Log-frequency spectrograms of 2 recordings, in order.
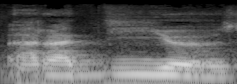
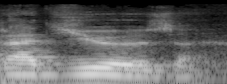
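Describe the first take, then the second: First: The i and the vowel form two syllables. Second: The i glides into the vowel as one syllable. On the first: The speaker calls it wrong. "not radieuse" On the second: The speaker calls it right. "Normally, that word is also a J glide"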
